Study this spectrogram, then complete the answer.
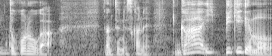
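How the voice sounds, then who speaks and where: Over noticeable background noise, a man's pitch swings very widely as he talks at a moderate speed. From Japan, Shizuoka. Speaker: podcast co-host. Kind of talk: casual chat.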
